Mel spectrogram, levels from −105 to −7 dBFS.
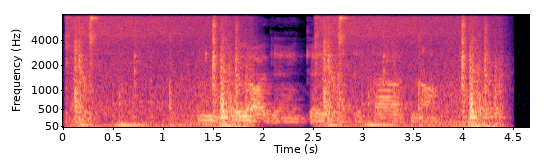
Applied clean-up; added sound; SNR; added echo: none; Bus; -5 dB; reverberation time 0.3 s.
